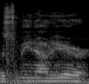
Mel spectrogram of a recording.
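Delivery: very quiet, hushed, low-key, under-the-breath voice. Retelling a conversation about a match, quoting Johnny Ace: Johnny Ace impression. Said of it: "Killing it on that impression".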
